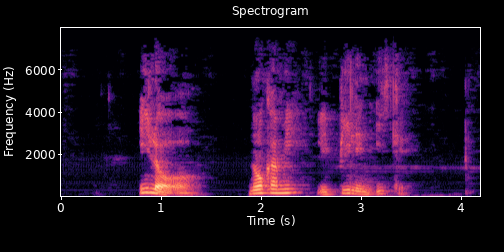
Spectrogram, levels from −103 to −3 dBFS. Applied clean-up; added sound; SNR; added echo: none; none; none; none.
